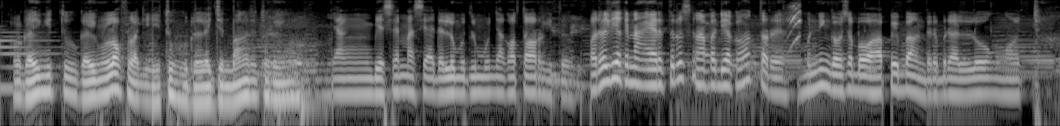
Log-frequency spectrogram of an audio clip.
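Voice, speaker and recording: Over music in the background, the speaker talks very fast with a Javanese accent and hardly any pauses. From Java, Indonesia. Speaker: comedian and YouTuber. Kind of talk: casual reaction commentary. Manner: animated.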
